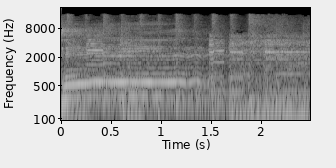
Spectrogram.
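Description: A woman singing a long held note into a microphone over a loud, fast backing track for a hymn; the note ends about one and a half seconds in while the backing music carries on.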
